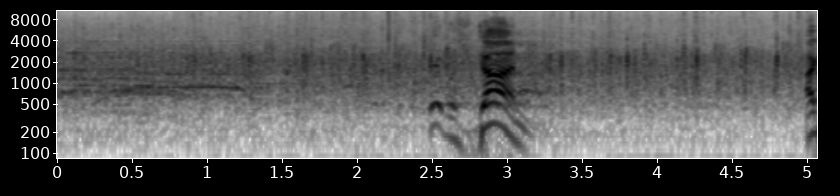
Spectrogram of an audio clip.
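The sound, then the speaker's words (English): An audience claps steadily throughout, a dense, continuous patter of applause, while a man's voice briefly speaks over it partway through. “Come on, somebody clap like prayer shifts the atmosphere.”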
